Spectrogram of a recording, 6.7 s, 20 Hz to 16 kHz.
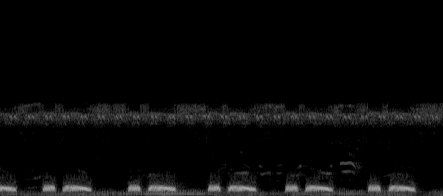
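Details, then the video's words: Aggressive, fight-ready spotted dove, one freshly trapped wild bird; hoarse coos grouped as a brief note followed by a longer drawn-out one, the pattern recurring steadily, with a constant thin high whine and low background rumble. "cu gáy- bổi 01 con đồng son hung hăng hiếu chiến như bọ xít"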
